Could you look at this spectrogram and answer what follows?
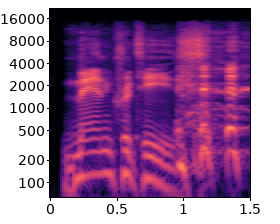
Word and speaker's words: ManCrates: If you studied ancient Greek, you would know that the correct pronunciation of that is Mancrates.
